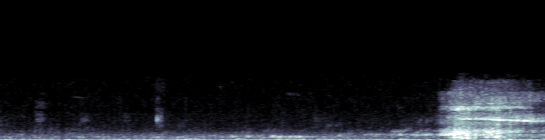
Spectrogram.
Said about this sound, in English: I don't know what bird that is, but it sounds loud as shit. Like there's a bunch of quiet birds, and then there's that big ass laser bird.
